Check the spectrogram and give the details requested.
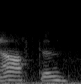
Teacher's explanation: there's no T in oftnn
